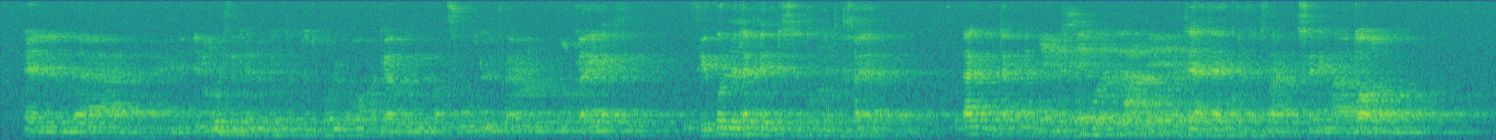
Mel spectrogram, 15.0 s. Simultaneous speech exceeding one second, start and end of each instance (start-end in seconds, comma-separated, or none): none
